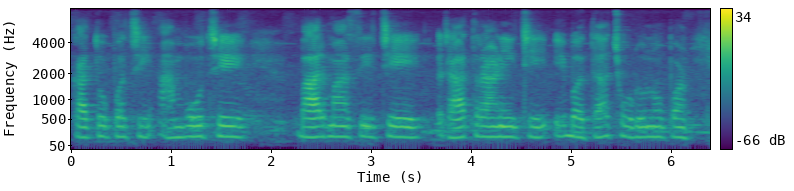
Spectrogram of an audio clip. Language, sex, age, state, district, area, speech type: Gujarati, female, 30-45, Gujarat, Rajkot, rural, spontaneous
